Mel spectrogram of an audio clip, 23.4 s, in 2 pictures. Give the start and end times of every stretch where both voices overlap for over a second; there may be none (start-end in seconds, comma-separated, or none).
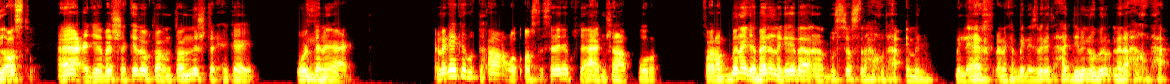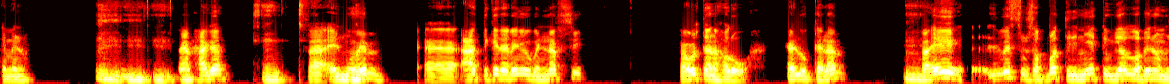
none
